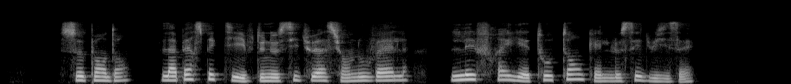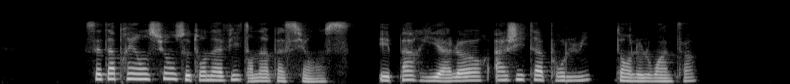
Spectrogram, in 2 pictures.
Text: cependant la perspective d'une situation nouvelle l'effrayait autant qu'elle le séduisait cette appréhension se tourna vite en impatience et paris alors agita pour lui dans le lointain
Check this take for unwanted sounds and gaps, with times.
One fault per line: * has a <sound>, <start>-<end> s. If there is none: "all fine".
all fine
